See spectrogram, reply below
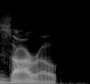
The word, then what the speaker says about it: Zorro: But they pronounced it Zaro, but it's spelled Zorro like the Yeah.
